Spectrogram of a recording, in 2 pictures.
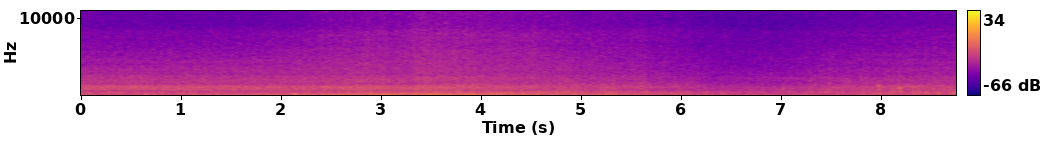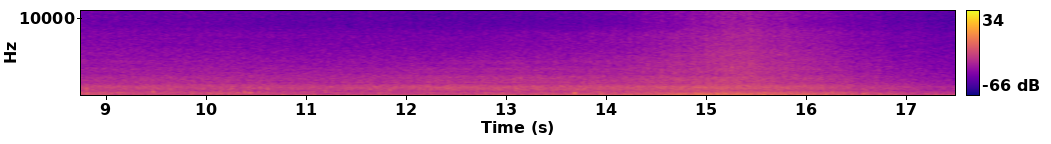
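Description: Steady rushing of moving water in a reef aquarium, swelling louder twice: a few seconds in and again near the end.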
